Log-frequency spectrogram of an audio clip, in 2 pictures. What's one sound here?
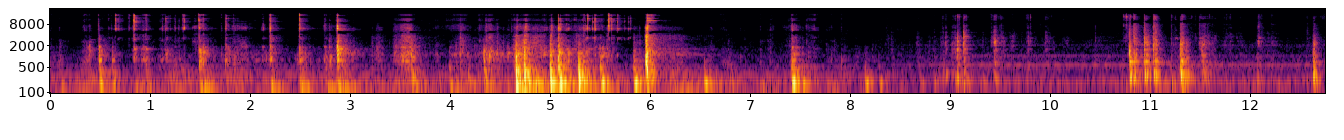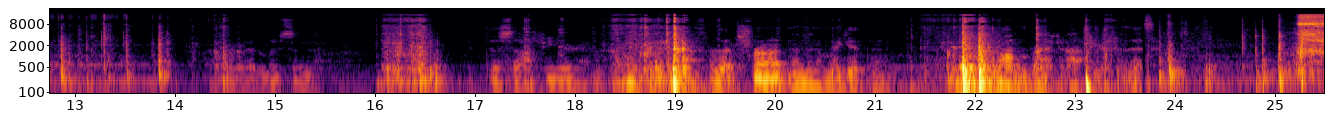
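Hands knock and clatter metal parts and copper tubing inside a sheet-metal casing.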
